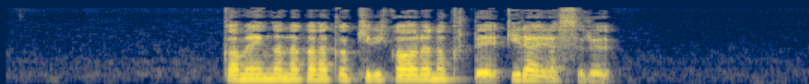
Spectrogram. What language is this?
Japanese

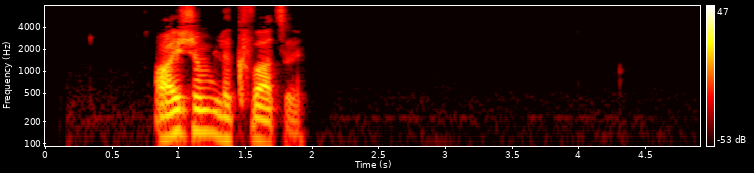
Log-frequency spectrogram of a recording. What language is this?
Armenian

